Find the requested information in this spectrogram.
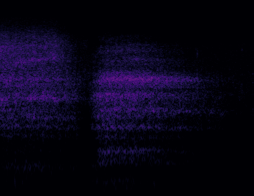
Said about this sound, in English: Yes. Yes. Breathing. Excellent. Those help me be less afraid too.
